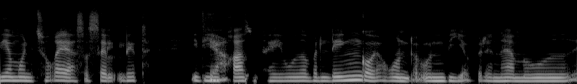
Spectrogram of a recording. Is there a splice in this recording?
no; 0 cuts

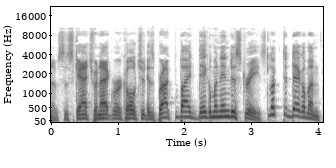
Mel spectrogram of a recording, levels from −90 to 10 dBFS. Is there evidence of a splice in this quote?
yes; 2 cuts; at 1.4 s, 1.9 s

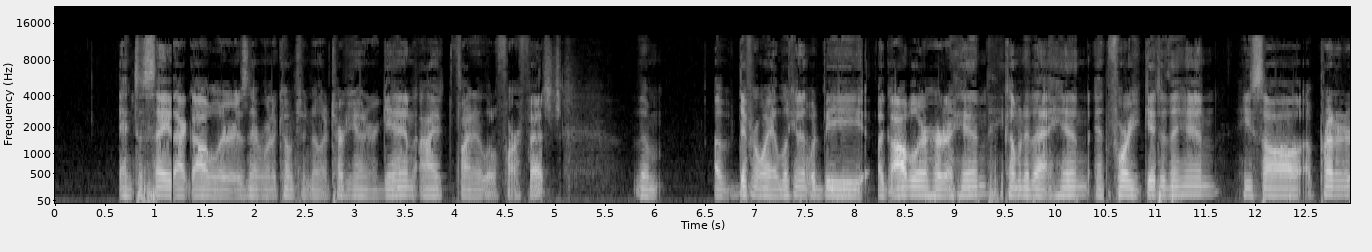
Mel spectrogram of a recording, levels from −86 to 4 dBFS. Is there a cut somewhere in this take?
yes; 4 cuts; at 1.2 s, 7.5 s, 9.5 s, 10.5 s

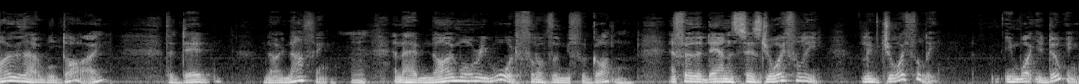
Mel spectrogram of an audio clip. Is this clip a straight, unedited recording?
no; 5 cuts; at 1.6 s, 5.4 s, 5.7 s, 6.7 s, 7.6 s

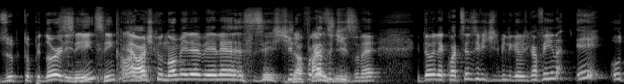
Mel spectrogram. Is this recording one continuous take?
yes; 0 cuts

